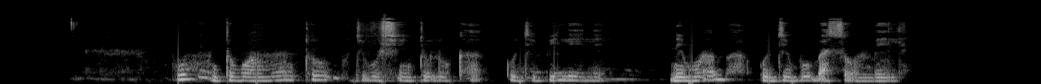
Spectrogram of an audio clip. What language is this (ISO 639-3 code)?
lua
